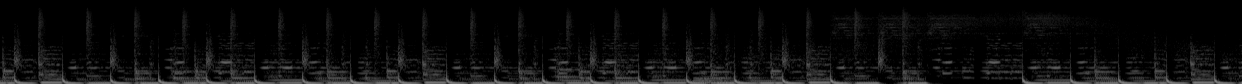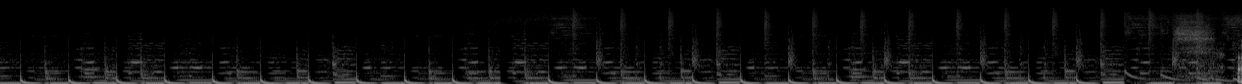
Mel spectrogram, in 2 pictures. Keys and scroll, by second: 18.4 super+v, 23.1-23.9 typing.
